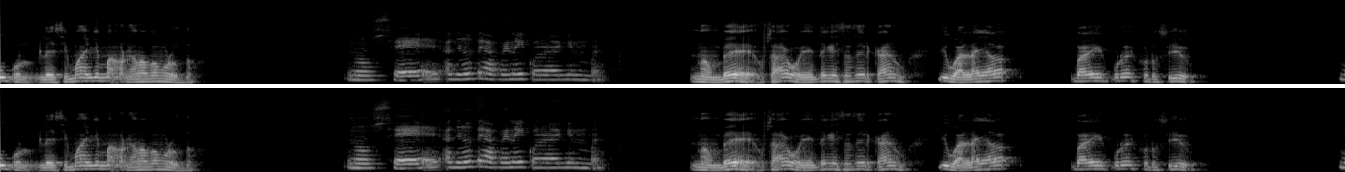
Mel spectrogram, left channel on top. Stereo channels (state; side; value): normal; both; correlation 0.95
